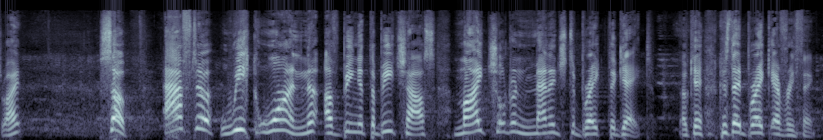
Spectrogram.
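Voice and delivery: ordinary talk

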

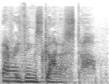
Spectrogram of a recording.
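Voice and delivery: low, soft and grave; hushed repeat. Acted. Preacher repeating the plea to the crowd, hushed. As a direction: drop right down after the shouting.

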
